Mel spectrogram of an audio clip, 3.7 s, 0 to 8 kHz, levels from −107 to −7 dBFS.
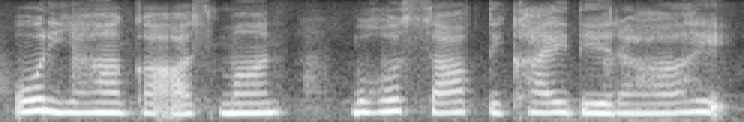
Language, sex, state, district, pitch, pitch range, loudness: Hindi, female, Madhya Pradesh, Bhopal, 245 Hz, 235-255 Hz, -14 LUFS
